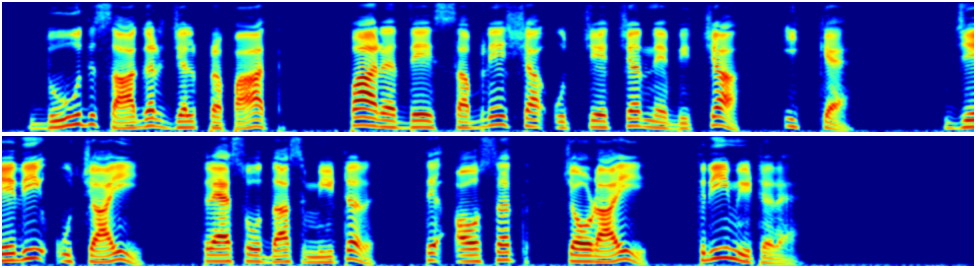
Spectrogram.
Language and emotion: Dogri, neutral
